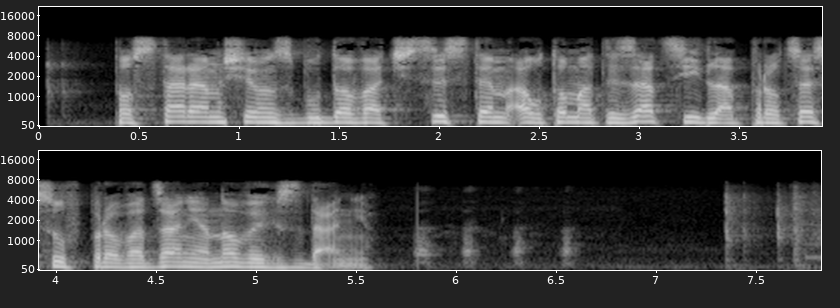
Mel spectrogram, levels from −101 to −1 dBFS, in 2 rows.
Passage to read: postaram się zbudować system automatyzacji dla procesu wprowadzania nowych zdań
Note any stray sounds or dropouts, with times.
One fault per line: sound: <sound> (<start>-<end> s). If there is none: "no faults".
sound: laugh (5.8-6.6 s)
